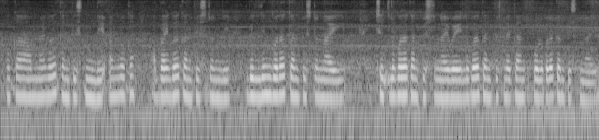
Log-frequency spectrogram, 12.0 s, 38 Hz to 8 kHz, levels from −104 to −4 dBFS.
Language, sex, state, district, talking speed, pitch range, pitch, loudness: Telugu, female, Andhra Pradesh, Visakhapatnam, 90 wpm, 190-205 Hz, 195 Hz, -27 LUFS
